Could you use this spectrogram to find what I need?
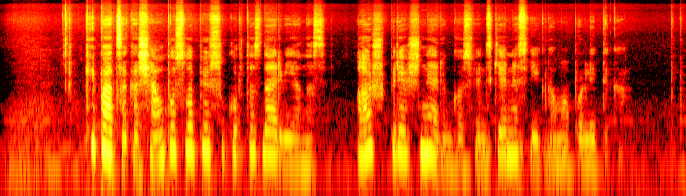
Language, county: Lithuanian, Vilnius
